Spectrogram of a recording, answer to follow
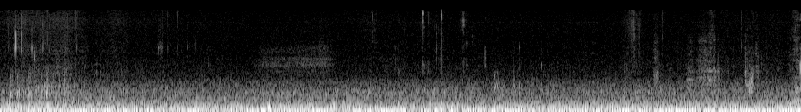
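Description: Faint crinkling and clicking of a plastic blister pack on a cardboard card being handled and flexed by hand, over a low steady hum.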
